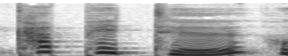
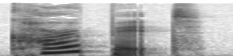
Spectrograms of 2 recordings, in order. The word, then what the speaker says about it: carpet: 네, 카페트 혹은 양탄자에 해당하는 영어 발음을 집중적으로 연습을 해보려고 하거든요. 카페트는 영어로 카페트 땡 아니고 carpet, carpet 이렇게 발음을 해주셔야 되겠습니다. C-A-R-P-E-T 이 철자로 이루어져 있어요.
